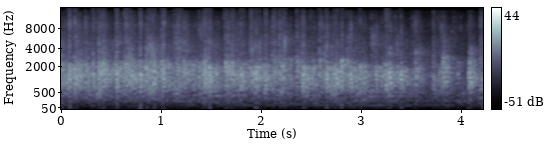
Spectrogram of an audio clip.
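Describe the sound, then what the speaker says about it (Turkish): Audience applause at a talk, a steady wash of clapping hands lasting several seconds and heard alone. "Bir alkış."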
